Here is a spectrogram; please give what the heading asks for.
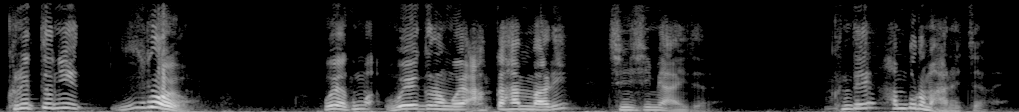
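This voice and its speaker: A man's voice: extremely high pitch, wildly swooping pitch, moderate pace, creaky. A man preaching a sermon as pastor, talking conversationally and putting rhetorical questions to his congregation. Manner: reads scripture aloud, then acts out its speakers.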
